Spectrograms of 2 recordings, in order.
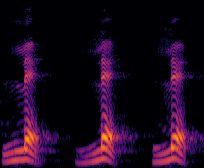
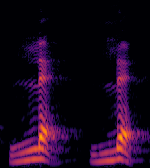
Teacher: इसके उच्चारण में जीवा, जीभ के अगल बगल से हवा निकलती है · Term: पार्श्विक ध्वनियां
